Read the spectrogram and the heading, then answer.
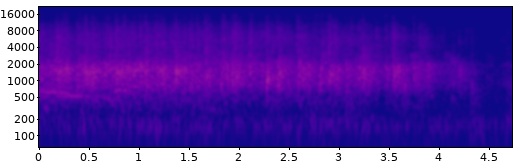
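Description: A crowd breaks into steady applause, dense overlapping clapping that holds strong for several seconds before gradually tapering off toward the end, with no voices heard.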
